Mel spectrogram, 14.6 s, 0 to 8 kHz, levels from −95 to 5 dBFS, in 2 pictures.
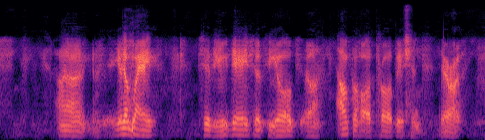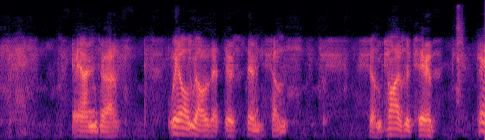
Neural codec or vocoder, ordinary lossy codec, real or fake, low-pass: codec, 16 kHz, 1 kbps, FreqCodec, larger model; AAC, 48 kbps; fake; 7.2 kHz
